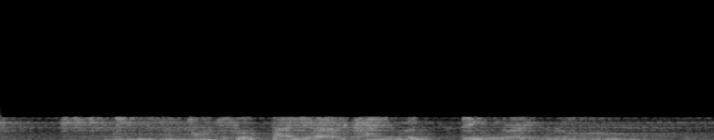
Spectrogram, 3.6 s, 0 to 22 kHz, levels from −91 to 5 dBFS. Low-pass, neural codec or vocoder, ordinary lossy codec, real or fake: 3.6 kHz; vocoder, 22.05 kHz, 80 mel bands, HiFi-GAN; none; fake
